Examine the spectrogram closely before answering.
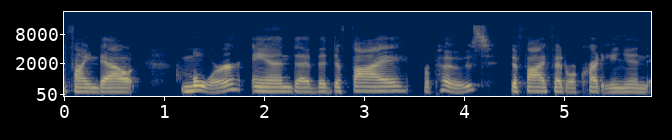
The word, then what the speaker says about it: DeFi: a plan words but um but yes it's pronounced defy and it's interesting to me because you know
